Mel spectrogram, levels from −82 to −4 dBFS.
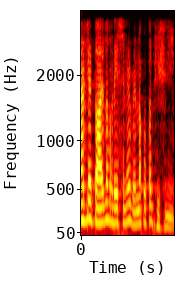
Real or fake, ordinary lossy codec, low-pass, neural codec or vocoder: fake; none; 3.6 kHz; codec, 24 kHz, 1 kbps, SNAC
